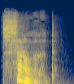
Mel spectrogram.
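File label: "salad", British English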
